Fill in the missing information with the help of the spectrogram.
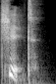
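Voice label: "chit", English, British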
